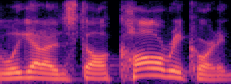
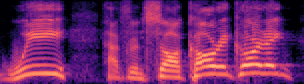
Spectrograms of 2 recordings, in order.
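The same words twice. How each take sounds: First: Said in the usual way. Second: Higher and louder, pressing down on "recording"; firm emphatic repeat, punch "recording"; emphatic insistence. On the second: Shown as a demonstration. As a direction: hammer the point home the second time.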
